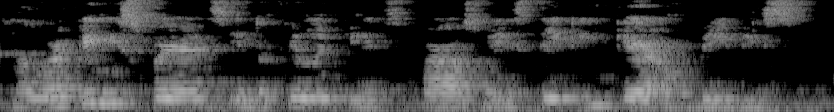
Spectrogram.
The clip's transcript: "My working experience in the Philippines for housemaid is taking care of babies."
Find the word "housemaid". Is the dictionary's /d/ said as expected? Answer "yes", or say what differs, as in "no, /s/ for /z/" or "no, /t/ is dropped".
no, /d/ is dropped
